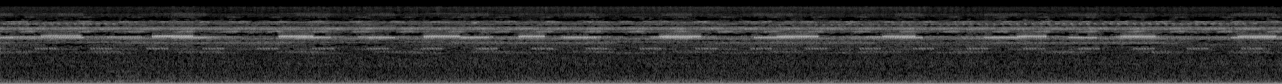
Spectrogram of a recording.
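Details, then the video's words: Crickets in a peaceful park at evening give a dense high chirping chorus, pulsed trills swelling roughly once a second, layered at several pitches above a quiet low hum. "Park Serenade: Cricket Sounds in a Peaceful Park"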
